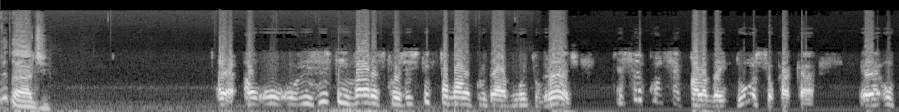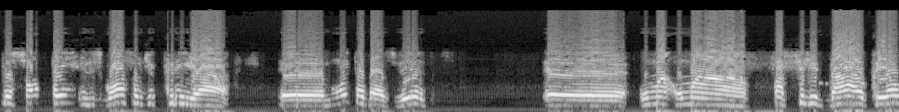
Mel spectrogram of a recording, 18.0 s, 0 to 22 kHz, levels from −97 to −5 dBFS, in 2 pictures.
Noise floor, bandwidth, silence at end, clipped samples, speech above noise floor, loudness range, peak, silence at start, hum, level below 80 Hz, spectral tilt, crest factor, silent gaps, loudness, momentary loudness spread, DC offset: -61 dBFS; 16 kHz; 0 s; under 0.1%; 42 dB; 5 LU; -6 dBFS; 0 s; 60 Hz at -60 dBFS; -50 dBFS; -3 dB/octave; 14 dB; none; -19 LUFS; 10 LU; under 0.1%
